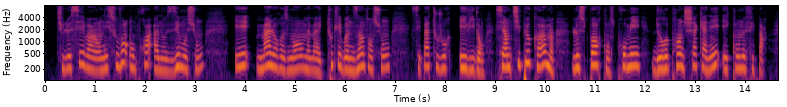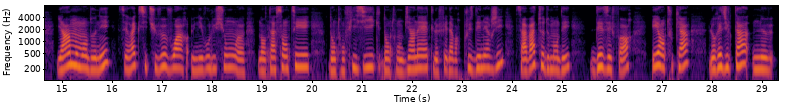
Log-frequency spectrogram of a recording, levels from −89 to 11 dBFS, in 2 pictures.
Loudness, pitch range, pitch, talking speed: -27 LUFS, 200-240 Hz, 220 Hz, 175 wpm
